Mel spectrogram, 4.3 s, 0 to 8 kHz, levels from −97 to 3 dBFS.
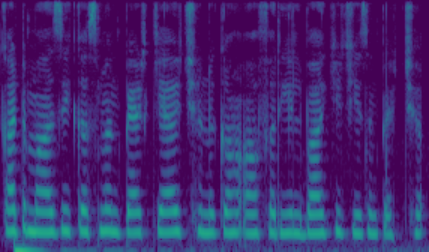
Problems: none marked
